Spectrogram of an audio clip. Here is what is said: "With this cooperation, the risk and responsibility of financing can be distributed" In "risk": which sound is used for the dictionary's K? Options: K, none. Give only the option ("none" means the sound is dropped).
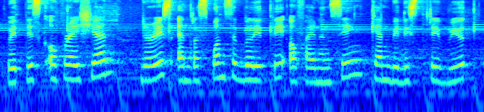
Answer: none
